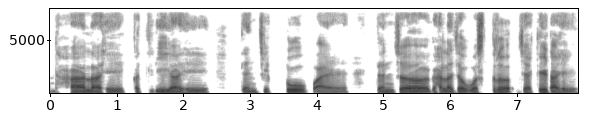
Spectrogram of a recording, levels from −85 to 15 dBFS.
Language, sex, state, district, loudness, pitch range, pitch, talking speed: Marathi, male, Maharashtra, Nagpur, -16 LUFS, 115-125 Hz, 120 Hz, 90 wpm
